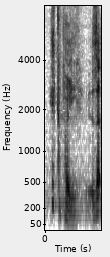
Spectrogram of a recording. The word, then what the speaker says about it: Hikapee: the wonderful Horton Centre, and I've been joined by Hiccupy. Did I pronounce that correctly?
